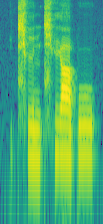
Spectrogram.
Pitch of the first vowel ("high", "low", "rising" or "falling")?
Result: low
